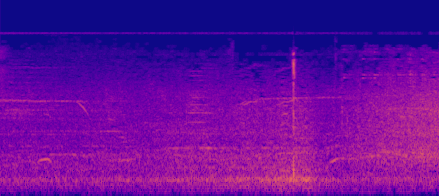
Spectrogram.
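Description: Baseball stadium crowd murmuring, swelling slowly in loudness, with one sharp pop a little over four seconds in as the pitch smacks into the catcher's mitt for a ball.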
